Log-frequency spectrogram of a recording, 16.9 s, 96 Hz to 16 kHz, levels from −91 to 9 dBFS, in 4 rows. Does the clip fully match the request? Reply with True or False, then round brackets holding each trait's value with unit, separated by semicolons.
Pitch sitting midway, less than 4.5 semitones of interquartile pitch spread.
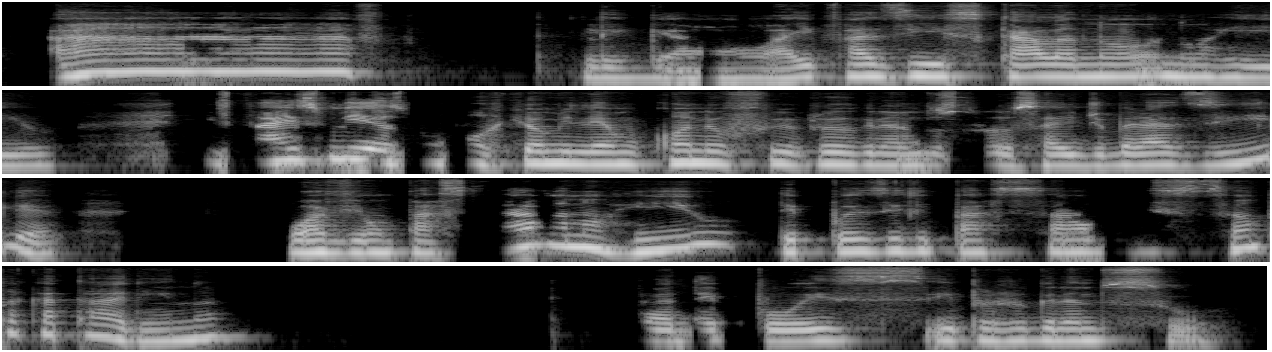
True (180 Hz; 2.7 semitones)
